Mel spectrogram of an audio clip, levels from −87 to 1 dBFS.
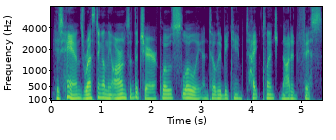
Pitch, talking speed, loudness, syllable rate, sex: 115 Hz, 200 wpm, -19 LUFS, 5.0 syllables/s, male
